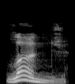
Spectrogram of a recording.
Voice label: "lunge", pronounce

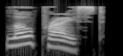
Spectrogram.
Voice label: "low-priced", pronounce

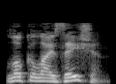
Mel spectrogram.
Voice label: "localization", pronounce

